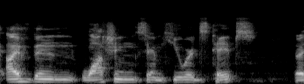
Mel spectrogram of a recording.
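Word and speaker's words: Huard: so i will say i've been watching sam huert's tapes did i say it right that time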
